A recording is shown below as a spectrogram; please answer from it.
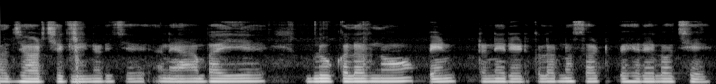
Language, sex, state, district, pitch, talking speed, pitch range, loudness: Gujarati, male, Gujarat, Valsad, 135 Hz, 160 wpm, 130-140 Hz, -17 LUFS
